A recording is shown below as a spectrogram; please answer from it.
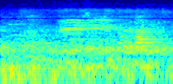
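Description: Indistinct chatter of several people talking in a hall, with a short, high-pitched voice about a second in and another near the end.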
